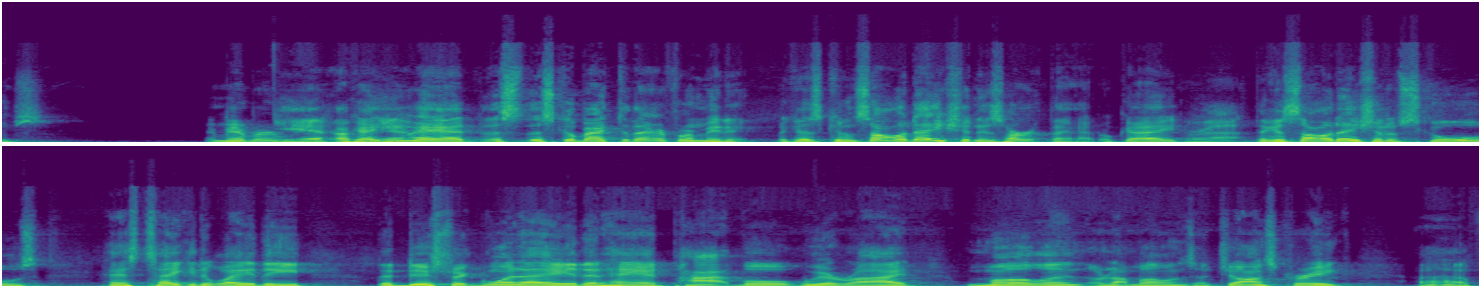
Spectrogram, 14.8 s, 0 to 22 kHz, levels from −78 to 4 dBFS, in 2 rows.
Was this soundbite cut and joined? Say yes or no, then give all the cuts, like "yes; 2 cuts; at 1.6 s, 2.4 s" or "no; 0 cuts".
no; 0 cuts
